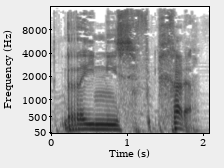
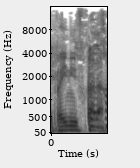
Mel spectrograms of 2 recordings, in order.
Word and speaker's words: Reynisfjara: Se trata de, a ver si soy capaz de pronunciarlo bien, Reynisfjara. – Lo has hecho genial. Jara. – A ver, ¿cómo lo dirías tú? – Yo creo que no puedo superar tu pronunciación.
